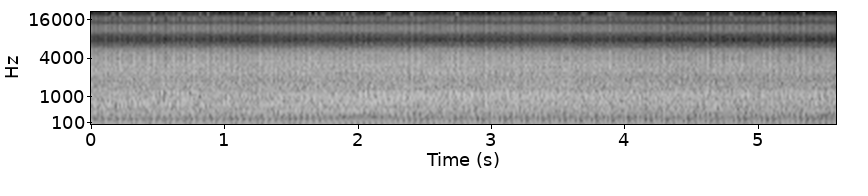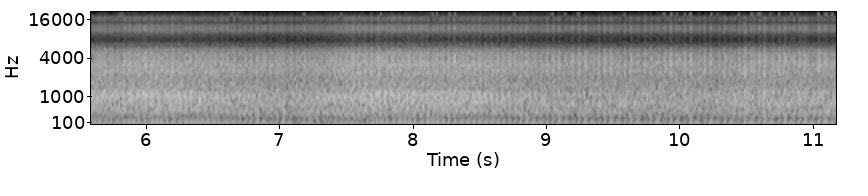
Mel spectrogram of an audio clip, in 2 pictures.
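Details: Engine run with one cylinder head removed, after a damage check following oil in that cylinder: fast, loud, uneven popping idle with a lopsided beat, running on a single cylinder. No damage found.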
